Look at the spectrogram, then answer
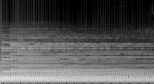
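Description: Guitar chord fretted with the thumb on the sixth string at the second fret, a single strummed chord ringing out loud and near, sustaining and slowly decaying for two seconds.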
